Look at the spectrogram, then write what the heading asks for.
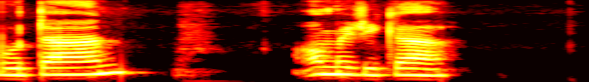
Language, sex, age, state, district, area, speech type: Nepali, female, 45-60, West Bengal, Darjeeling, rural, spontaneous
